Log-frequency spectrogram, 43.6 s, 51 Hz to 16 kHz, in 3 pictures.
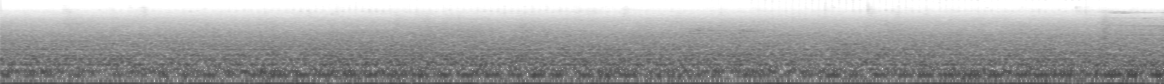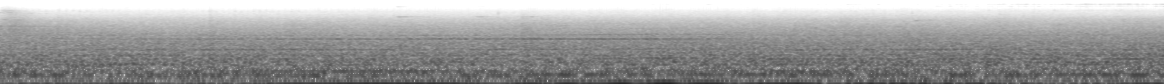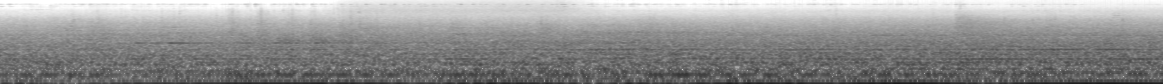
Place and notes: Bordeaux Saint-Jean, Bordeaux, France - BDX Gare 03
